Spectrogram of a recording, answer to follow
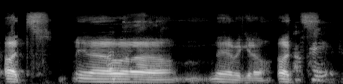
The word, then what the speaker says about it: Uz: There was a man in the land of, do you pronounce it Uz or Ooze? It's probably better Utz.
